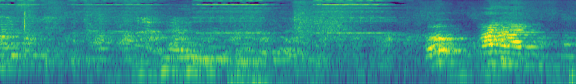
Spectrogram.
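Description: A telephone ringing twice near the end, two short rings in quick succession.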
